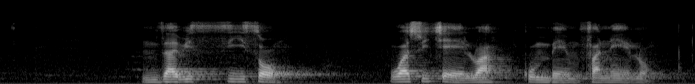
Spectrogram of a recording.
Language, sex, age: Tsonga, male, 21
